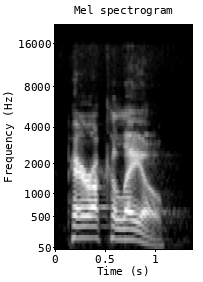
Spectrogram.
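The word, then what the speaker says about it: parakaleo (παρακαλέω): Parakaleo.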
